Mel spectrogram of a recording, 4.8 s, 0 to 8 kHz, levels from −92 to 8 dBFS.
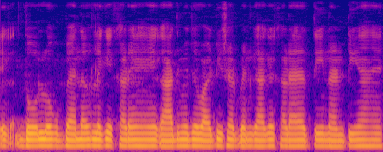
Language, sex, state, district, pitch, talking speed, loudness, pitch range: Hindi, male, Bihar, Lakhisarai, 125 Hz, 240 wpm, -14 LUFS, 120-125 Hz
